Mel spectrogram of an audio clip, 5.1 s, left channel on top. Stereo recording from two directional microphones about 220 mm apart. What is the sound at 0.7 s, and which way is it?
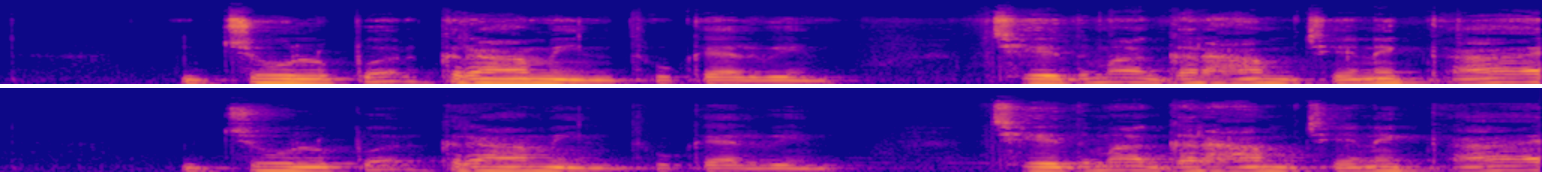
Speech, 50° left (ahead or behind).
